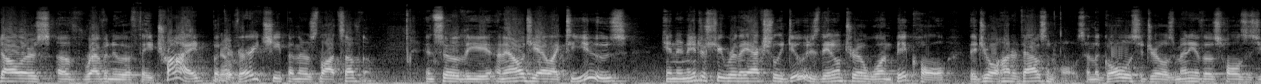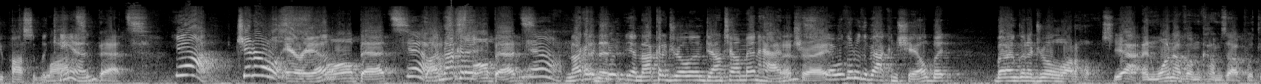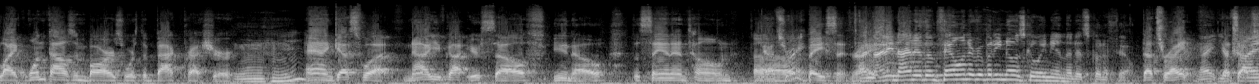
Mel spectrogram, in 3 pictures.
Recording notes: This conversation was recorded during the 2019 Lean Startup Conference in San Francisco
